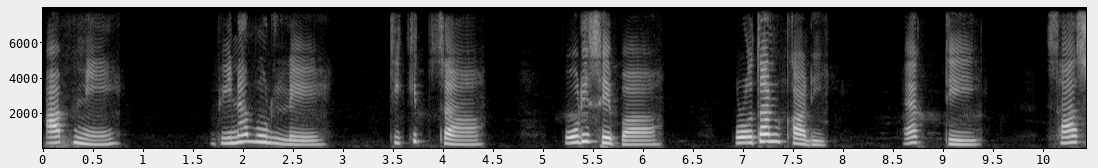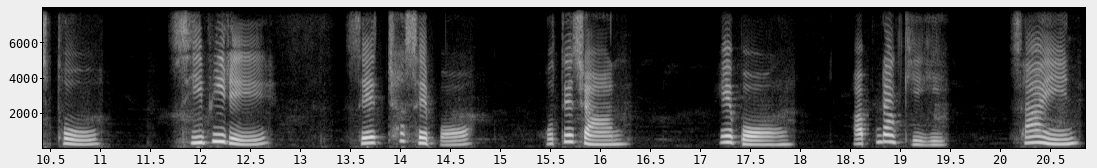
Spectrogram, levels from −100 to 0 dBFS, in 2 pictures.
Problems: none marked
